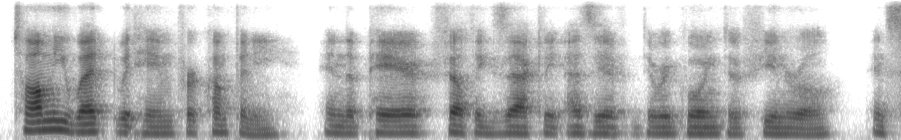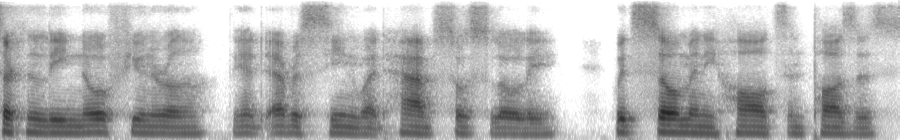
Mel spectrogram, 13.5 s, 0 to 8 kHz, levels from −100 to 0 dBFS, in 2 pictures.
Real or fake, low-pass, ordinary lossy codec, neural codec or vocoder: fake; 7.2 kHz; Opus, 32 kbps; codec, 24 kHz, 0.5 kbps, DualCodec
